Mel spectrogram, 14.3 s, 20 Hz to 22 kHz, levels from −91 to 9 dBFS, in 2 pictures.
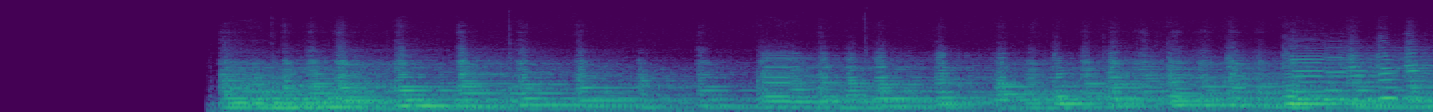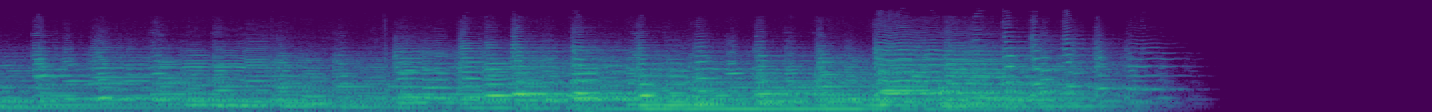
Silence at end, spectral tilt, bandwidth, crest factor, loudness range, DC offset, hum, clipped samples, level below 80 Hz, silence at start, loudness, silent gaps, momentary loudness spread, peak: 1.3 s; -7 dB/octave; 13.5 kHz; 18 dB; 7 LU; under 0.1%; none; under 0.1%; -52 dBFS; 1.1 s; -26 LUFS; none; 10 LU; -8 dBFS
